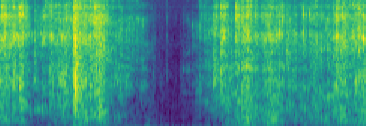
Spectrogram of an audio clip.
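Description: Plastic wrapping crinkling and rustling as it is pulled off a heavy boxed unit, with a sharp crack about half a second in. The sound drops out for a moment just after a second in.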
